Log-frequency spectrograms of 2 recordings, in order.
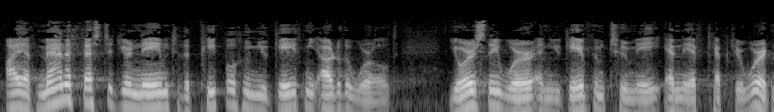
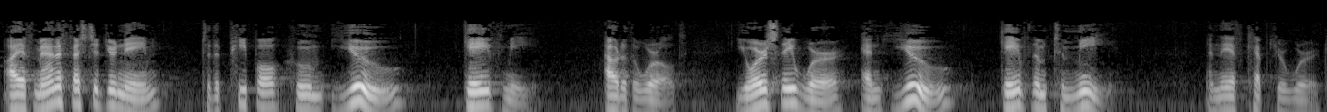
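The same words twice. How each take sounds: First: Brisk read-through of the verse without lingering; read fairly quickly. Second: Slow, deliberate reading with long pauses between phrases; read more slowly. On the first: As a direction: run straight through the verse. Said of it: "I said that fairly quickly". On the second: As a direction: let each phrase land before the next. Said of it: "I'm gonna read it more slowly". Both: Shown as a demonstration.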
